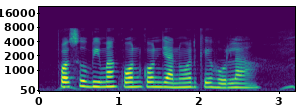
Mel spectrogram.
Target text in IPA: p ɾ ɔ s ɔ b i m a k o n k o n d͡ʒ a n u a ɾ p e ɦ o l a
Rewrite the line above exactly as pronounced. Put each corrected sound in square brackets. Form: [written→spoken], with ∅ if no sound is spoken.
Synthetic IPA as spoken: p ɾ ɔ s [ɔ→u] b i m a k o n k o n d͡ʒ a n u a ɾ [p→k] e ɦ o l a

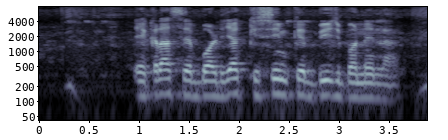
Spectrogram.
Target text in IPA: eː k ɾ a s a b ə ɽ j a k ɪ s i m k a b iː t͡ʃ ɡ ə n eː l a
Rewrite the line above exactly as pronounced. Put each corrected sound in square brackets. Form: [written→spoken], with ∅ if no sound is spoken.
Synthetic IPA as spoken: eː k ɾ a s [a→e] b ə ɽ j a k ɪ s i m k [a→e] b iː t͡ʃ [ɡ→b] ə n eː l a

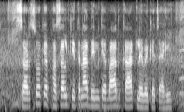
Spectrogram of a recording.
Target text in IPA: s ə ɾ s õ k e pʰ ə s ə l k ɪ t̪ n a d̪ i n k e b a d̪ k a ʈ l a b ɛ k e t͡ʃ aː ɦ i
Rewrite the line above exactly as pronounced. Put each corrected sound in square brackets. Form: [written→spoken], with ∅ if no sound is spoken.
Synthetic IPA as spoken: s ə ɾ s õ k e pʰ ə s ə l k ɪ t̪ n a d̪ i n k e b a d̪ k a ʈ l [a→e] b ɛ k e t͡ʃ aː ɦ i

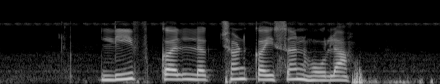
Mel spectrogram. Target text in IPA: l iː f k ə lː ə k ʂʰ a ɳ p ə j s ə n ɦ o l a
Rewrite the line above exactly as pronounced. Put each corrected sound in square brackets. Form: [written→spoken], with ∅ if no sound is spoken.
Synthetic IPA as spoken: l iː f k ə lː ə k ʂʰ [a→ə] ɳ [p→k] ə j s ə n ɦ o l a

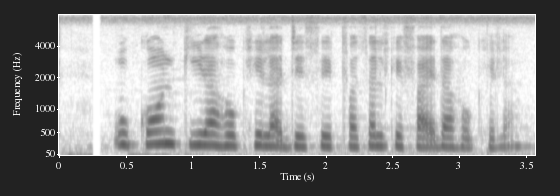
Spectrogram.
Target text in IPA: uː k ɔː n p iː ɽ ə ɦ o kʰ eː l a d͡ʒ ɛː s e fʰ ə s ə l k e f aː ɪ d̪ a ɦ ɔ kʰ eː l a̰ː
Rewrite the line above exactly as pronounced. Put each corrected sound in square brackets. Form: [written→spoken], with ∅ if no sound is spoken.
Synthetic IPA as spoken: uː k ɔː n [p→k] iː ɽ [ə→a] ɦ o kʰ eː l a d͡ʒ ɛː s e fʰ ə s ə l k e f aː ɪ d̪ a ɦ [ɔ→o] kʰ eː l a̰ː

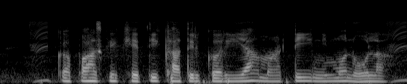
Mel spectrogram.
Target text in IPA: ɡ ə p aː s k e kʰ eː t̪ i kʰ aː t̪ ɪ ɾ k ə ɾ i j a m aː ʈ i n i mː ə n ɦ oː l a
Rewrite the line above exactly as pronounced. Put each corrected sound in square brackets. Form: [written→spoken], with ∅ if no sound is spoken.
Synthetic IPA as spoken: [ɡ→k] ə p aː s k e kʰ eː t̪ i kʰ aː t̪ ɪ ɾ k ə ɾ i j a m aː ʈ i n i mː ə n ɦ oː l a

